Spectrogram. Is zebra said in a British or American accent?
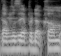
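British. Zebra is said the British way.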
